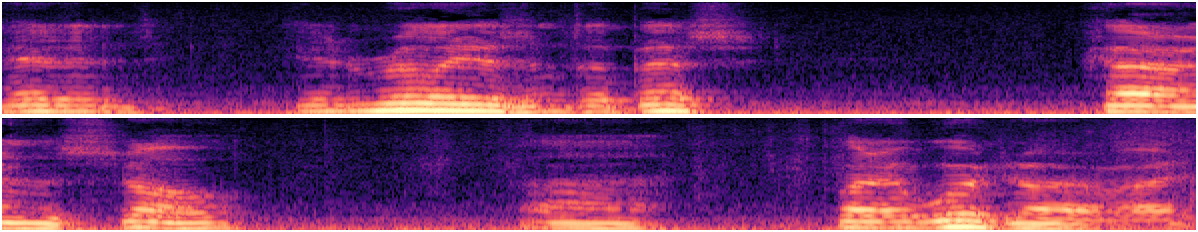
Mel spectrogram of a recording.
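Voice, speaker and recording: Over noticeable background noise, a man with a fairly high pitch speaks at a very slow pace with ordinary pitch variation and long, frequent pauses. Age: 80s+. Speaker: war veteran. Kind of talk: interview answer.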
